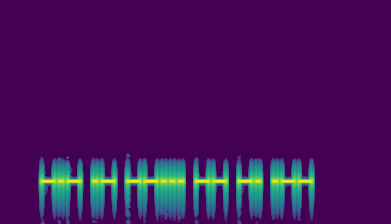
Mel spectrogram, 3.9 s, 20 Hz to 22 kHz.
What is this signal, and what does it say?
Morse code, heard as a keyed tone, about 28 wpm, 700 Hz. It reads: KA7MNW
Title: USA Call Signs - 6 Characters - Repeated 3x - 28wpm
